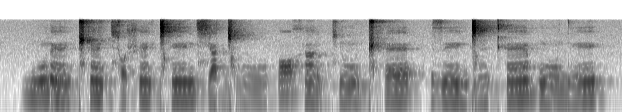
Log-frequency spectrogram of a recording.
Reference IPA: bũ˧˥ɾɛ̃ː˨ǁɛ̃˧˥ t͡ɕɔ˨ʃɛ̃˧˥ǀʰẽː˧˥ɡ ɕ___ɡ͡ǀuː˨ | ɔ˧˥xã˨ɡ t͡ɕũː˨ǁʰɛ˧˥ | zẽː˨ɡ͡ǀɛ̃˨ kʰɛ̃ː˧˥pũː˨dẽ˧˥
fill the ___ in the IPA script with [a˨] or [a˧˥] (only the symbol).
a˨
